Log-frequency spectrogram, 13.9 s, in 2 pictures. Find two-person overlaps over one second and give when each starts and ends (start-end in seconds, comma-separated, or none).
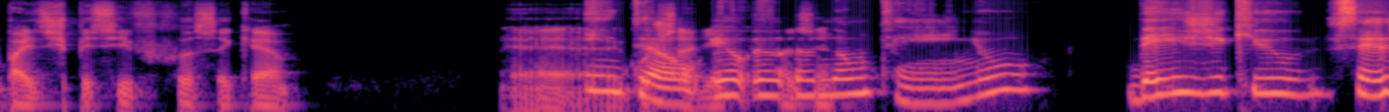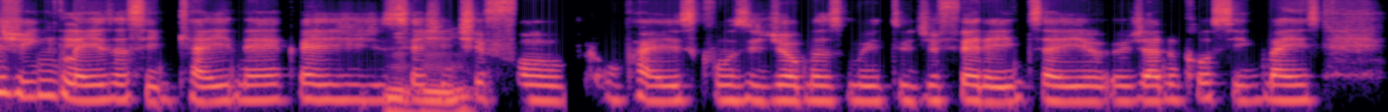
2.9-4.2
